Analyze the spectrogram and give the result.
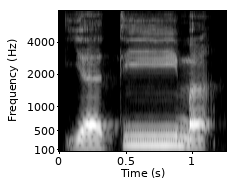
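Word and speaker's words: اليتيم: Jelas juga dibaca alif lamnya ya. Fa'ammal yatima ya. Jadi alnya dibaca. Kemudian yang terakhir ayat ke-10.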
